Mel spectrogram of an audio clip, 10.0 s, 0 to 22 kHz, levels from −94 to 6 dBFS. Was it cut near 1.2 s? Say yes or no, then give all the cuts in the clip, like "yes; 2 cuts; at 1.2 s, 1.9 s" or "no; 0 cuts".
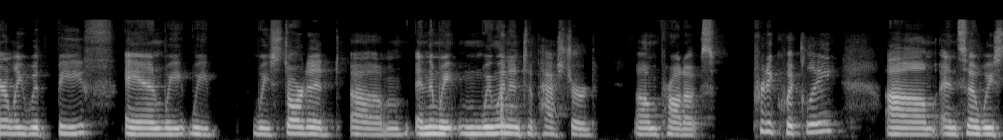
yes; 1 cut; at 1.2 s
